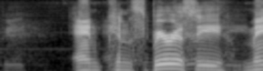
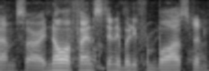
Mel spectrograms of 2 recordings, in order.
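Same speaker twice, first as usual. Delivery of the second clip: ordinary talk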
